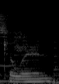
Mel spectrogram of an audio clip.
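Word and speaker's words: Selûne: It's Salune, right? Is it pronounced Salune? The god, Yeah. the moon goddess chick? Saloon.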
